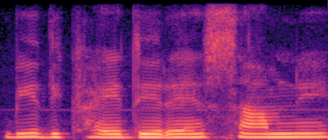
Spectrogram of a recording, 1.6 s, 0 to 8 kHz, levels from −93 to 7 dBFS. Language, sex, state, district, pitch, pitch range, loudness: Hindi, female, Karnataka, Bangalore, 195 Hz, 185-200 Hz, -13 LUFS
